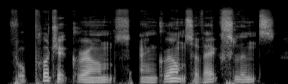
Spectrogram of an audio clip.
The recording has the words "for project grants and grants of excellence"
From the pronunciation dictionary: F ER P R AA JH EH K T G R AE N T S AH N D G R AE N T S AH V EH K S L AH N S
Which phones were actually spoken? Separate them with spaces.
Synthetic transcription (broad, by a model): F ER P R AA JH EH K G R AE N T S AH N G R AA N T S AH V EH K S L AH N S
